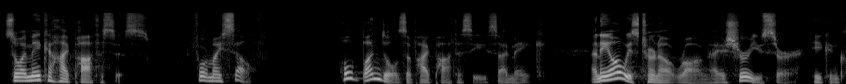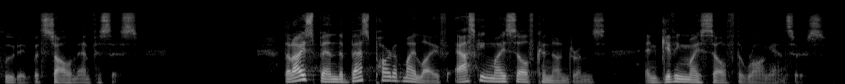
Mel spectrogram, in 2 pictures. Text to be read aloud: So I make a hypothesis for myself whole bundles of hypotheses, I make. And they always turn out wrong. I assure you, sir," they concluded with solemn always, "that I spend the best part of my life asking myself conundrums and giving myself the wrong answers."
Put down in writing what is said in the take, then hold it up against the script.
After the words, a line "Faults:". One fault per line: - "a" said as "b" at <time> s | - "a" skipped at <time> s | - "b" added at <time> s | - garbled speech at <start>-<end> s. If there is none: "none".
So I make a hypothesis for myself whole bundles of hypotheses, I make. And they always turn out wrong. I assure you, sir," he concluded with solemn emphasis, "that I spend the best part of my life asking myself conundrums and giving myself the wrong answers."
Faults:
- "they" said as "he" at 8.1 s
- "always" said as "emphasis" at 9.3 s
